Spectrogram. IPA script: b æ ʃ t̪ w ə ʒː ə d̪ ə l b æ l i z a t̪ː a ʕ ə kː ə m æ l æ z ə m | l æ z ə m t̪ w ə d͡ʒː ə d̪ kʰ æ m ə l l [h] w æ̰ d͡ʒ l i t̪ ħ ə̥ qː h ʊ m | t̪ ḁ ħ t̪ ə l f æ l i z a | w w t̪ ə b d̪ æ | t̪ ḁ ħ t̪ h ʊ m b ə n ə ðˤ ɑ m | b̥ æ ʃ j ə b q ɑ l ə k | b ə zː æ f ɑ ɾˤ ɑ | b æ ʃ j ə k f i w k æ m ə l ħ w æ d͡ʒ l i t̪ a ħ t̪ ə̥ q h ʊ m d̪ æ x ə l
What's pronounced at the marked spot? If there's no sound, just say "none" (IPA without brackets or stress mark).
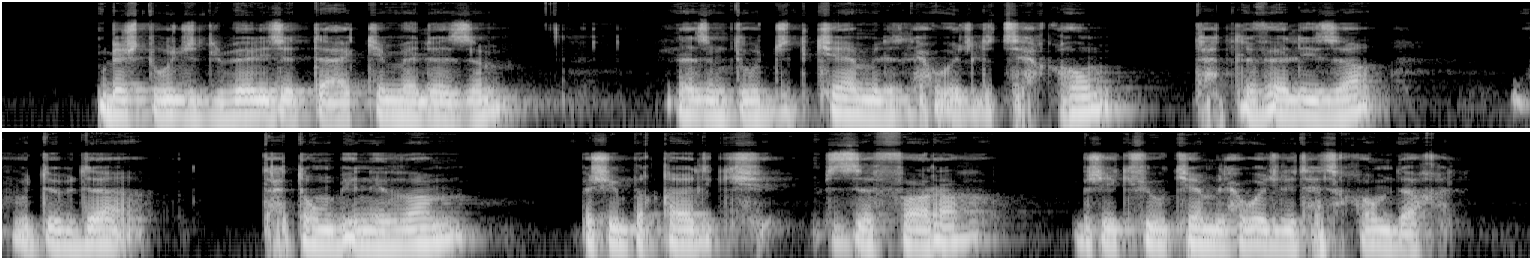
ħ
